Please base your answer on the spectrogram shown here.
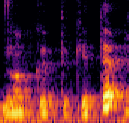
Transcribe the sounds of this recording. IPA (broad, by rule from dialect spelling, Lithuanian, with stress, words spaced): ˈnʊ oː ˈkɐɪp tʲɪ kʲɪˈtʲeːp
